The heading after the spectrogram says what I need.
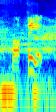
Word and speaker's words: Lafayette: Lafayette.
